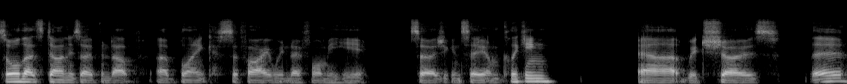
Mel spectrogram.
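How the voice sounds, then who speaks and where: A man with an Australian accent speaks at a fairly slow pace, his loudness swinging widely. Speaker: support officer at a veterans' families charity. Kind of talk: tutorial. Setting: screen-share recording. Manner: slow, deliberate pacing; hesitant, many filler words.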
